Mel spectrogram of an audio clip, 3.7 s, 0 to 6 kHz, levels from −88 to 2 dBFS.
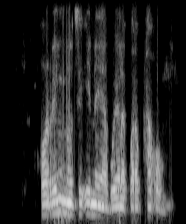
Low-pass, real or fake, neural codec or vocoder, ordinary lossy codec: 5.4 kHz; fake; codec, 44.1 kHz, 7.8 kbps, Pupu-Codec; Opus, 24 kbps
